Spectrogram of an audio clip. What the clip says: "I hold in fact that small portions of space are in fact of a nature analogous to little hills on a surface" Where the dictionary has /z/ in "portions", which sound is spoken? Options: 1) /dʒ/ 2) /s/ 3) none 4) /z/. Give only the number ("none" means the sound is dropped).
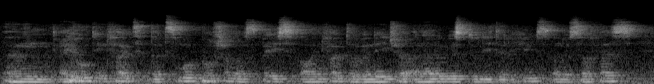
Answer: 3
